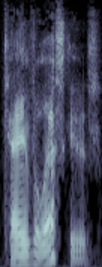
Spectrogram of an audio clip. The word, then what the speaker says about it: Cain Velasquez: Cain Velasquez. – Yes, you said his name right. he has trouble with that name.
